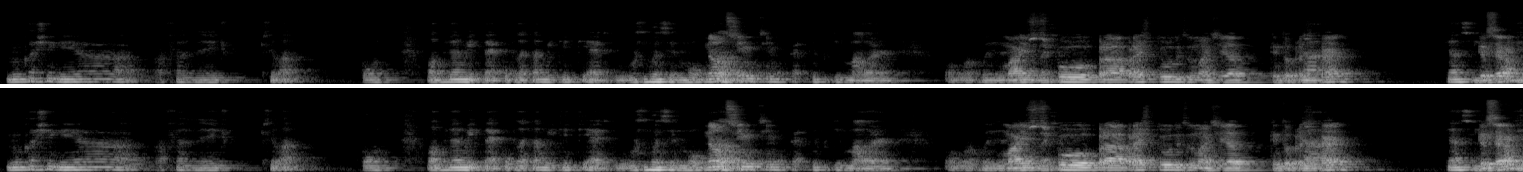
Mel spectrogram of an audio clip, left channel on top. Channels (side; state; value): left; quieter; 3.0 dB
